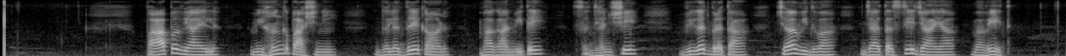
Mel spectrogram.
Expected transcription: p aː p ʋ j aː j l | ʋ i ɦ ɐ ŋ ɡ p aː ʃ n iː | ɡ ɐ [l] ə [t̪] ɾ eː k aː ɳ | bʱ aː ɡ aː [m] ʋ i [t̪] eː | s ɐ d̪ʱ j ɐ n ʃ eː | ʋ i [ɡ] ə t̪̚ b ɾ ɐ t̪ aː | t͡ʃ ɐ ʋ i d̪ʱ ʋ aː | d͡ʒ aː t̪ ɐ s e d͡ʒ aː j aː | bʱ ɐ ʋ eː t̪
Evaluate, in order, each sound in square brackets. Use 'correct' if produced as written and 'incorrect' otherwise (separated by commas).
correct, incorrect, incorrect, correct, correct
